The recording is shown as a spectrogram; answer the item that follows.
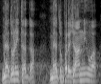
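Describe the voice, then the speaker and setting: A man's voice: fairly high pitch, creaky. A man voicing an elderly father in a sermon story, pleading tearfully with his grown son. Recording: long hall reverb.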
